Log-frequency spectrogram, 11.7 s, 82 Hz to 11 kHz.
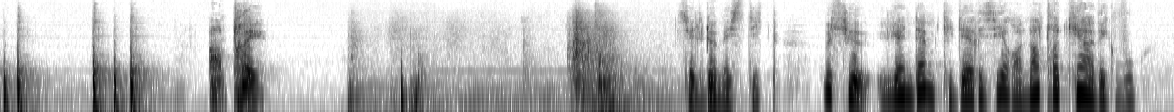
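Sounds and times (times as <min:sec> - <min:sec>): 
knocking on a wooden door: 0:00.0 - 0:01.6
speech: 0:02.1 - 0:02.7, 0:06.9 - 0:11.4.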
